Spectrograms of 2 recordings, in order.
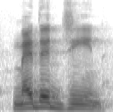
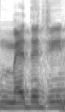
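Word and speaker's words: Medellín: Colombia एक country है south America continent में, उसकी एक सिटी है मेदेजीन। स्पेलिंग में उसमें डबल एल आता है, मेदेलीन होता है, लेकिन कोलंबियन स्पेनिश में ल को ज बोलते हैं, तो मेदेजीन।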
